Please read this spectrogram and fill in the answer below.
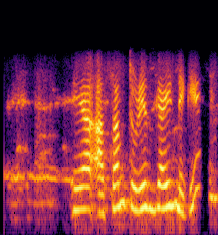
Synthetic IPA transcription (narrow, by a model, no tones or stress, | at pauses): ejaʔasamtuɹis̚ɡajd̚neki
